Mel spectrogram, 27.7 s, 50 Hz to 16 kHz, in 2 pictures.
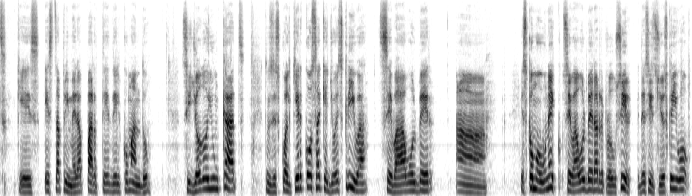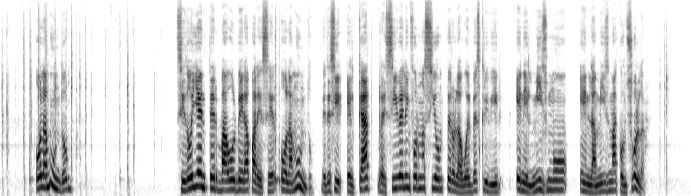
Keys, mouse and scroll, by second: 3.2 click, 4.4 Return, 12.8-17.3 typing, 19.2 Return.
